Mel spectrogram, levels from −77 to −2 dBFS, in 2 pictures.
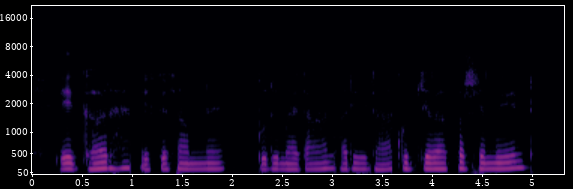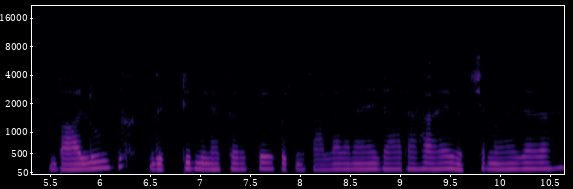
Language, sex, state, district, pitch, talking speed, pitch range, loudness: Hindi, male, Uttar Pradesh, Varanasi, 135 Hz, 145 wpm, 130-140 Hz, -50 LUFS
